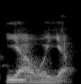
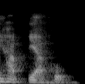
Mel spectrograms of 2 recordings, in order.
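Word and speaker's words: 八百屋: Tapi kalau ada ya di sininya, dibacanya menjadi yaoya. Ya. Kalau dua huruf kanji ini hapyaku, 800. Tapi kalau ada ya, menjadi yaoya. Tidak dibaca hapyaku ya.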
